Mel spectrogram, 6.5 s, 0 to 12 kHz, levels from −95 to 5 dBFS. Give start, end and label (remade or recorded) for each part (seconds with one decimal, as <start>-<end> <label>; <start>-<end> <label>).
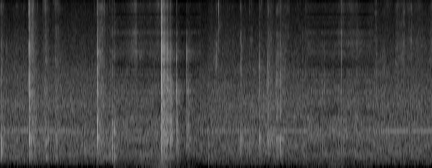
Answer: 0.0-1.7 recorded; 1.7-3.0 remade; 3.0-4.6 recorded; 4.6-5.6 remade; 5.6-6.5 recorded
